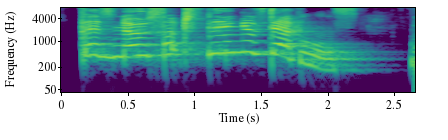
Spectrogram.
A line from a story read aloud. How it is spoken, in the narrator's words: yelled the poet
